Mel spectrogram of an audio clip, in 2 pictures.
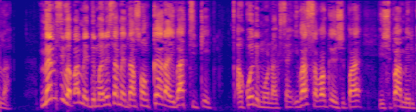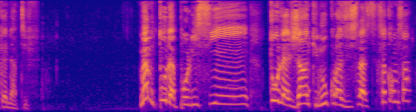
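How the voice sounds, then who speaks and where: A young political commentator from Burkina Faso delivers a casual monologue straight to camera, emphatic and repetitive as he scolds his listeners. His very high voice is husky, captured in a dry, clean studio recording.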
